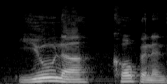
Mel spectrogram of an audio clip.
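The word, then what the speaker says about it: Joona Koppanen: Yuna Kopanen. Did I say that right? – Yeah.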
